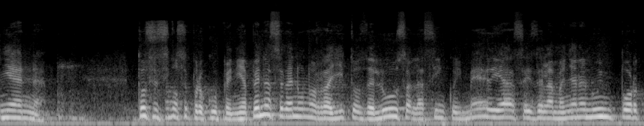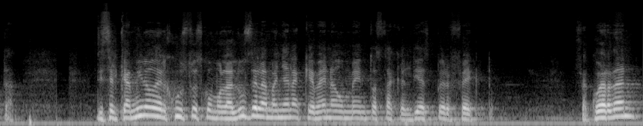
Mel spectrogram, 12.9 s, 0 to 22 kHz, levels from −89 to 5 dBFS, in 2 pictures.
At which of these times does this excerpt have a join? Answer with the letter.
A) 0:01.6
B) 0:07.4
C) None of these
A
